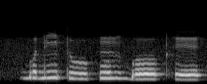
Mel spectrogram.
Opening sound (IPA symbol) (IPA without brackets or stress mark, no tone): ɡʷ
